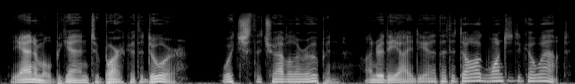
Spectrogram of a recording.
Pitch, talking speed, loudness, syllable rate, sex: 120 Hz, 230 wpm, -21 LUFS, 6.3 syllables/s, male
